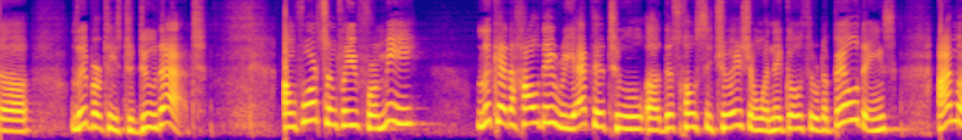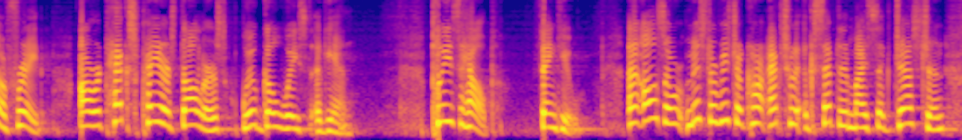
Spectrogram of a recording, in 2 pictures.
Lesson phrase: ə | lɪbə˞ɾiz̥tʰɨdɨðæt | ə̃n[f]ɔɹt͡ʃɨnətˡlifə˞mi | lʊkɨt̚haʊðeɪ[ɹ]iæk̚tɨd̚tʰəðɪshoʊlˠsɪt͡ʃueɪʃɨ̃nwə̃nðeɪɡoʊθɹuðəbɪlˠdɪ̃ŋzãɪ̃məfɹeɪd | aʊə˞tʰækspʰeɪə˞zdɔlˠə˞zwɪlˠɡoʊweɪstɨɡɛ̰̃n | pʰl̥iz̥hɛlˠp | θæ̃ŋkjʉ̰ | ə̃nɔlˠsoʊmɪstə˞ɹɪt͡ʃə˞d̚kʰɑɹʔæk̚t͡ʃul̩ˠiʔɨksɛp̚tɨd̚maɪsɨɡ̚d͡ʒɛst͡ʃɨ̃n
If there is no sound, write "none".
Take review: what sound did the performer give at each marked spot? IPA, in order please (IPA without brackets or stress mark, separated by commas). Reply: f, ɹ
